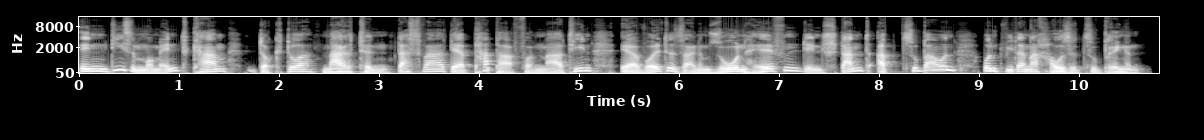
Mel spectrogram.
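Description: A man reading a children's story aloud, lingering over each sentence at a slow pace. His pitch moves in lively, animated curves, giving the telling an expressive lift. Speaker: narrator.

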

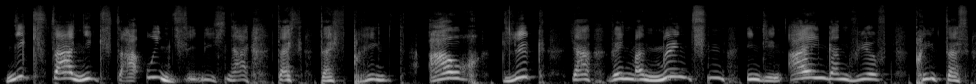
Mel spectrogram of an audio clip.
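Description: A woman voicing a chatty, know-it-all little bird in a children's audio story, lively and talkative. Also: a little high, takes it slowly, hardly any pauses, full character voice. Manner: lively, talkative, fond of "ja, ja" and "mein Lieber".

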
